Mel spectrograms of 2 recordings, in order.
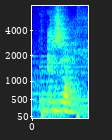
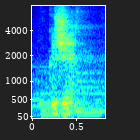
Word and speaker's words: grzech: Grzech. Grzech. Yeah. Grzech.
